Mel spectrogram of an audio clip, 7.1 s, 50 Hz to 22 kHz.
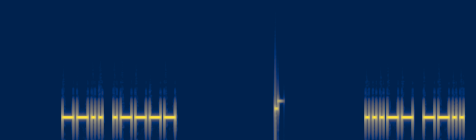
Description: Morse code, heard as a keyed tone, about 22 wpm, 700 Hz. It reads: Z1 3Z
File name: practice / 22wpm / Two Letter-Number Combinations - 22wpm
